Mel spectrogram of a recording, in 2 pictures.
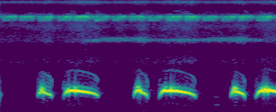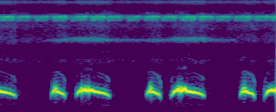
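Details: Caught wild spotted dove with 'bầu' cooing voice delivers regular paired coos, a clipped note followed by a longer hollow one, about once per second, against a thin steady high whine.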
